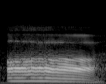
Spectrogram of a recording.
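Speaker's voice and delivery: easy open sigh of "ah"; relaxed "ah". Shown as a demonstration. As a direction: let out a loose, low "ahh". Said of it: "you should say, when you're having a pain, ... like, "Ah".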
